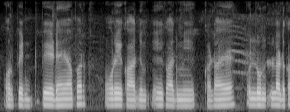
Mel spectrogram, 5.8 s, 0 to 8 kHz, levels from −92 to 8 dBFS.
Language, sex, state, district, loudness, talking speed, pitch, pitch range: Hindi, male, Uttar Pradesh, Shamli, -18 LUFS, 155 wpm, 120 Hz, 115-125 Hz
